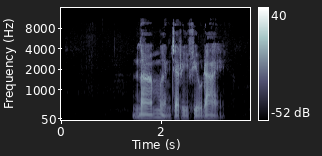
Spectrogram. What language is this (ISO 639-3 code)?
tha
